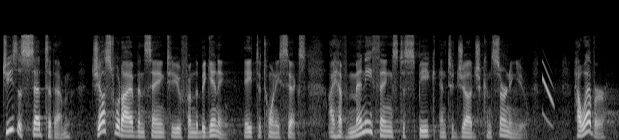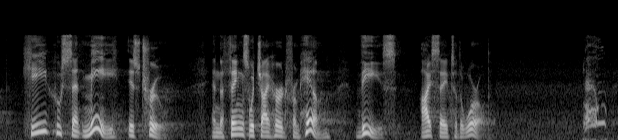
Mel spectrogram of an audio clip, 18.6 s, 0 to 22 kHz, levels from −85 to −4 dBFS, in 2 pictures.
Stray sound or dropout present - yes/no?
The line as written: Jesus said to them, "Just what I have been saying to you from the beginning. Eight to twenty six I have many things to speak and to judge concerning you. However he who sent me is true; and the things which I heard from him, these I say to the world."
yes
